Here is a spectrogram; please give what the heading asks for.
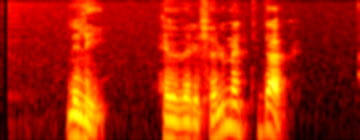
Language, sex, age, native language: Icelandic, male, 40-49, Icelandic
